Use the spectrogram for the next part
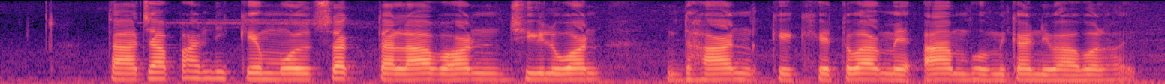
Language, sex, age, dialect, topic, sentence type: Magahi, male, 18-24, Western, agriculture, statement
